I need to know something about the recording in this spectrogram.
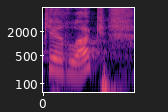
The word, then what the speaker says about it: Kerouac: l'auteur symbole c'est évidemment jacques kerouac qu'on peut prononcer à la française parce qu'ils étaient québécois d'origine il a d'ailleurs écrit en français aussi jacques kerouac donc ces divers livres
